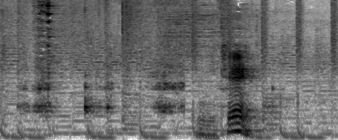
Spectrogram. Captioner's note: knife chopping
